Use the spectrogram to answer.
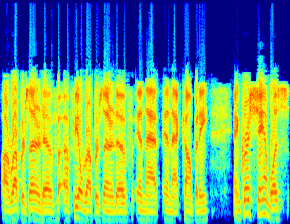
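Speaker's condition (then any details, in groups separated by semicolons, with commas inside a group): No condition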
